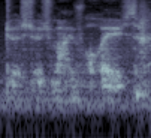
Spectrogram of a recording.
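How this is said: The voice is deep and growling. "like a big, low growl"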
